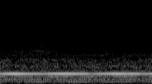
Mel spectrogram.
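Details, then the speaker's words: Victron MultiPlus-II 48V 5kVA 120V inverters carrying just under 5 kW (water heater plus house): steady, even mid-pitched hum with a faint fan rush, no buzzing or crackle. Lightly running fans seem louder than at full speed. Normal hum under load. "the fan is running lightly when the fan opens up it gets quieter so in these lighter loads when the fan kicks on you hear that one wow wow it's actually louder than when the fans were running full bore"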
